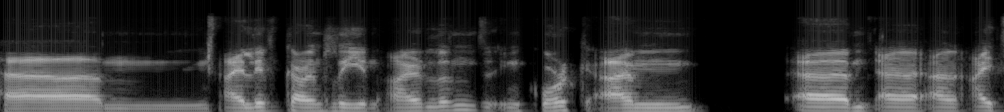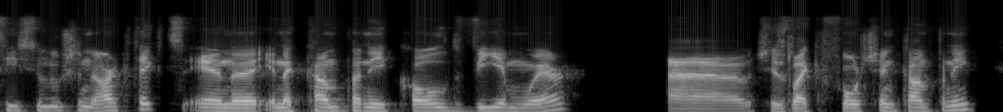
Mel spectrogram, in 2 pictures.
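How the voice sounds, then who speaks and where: A man's voice: mid-range voice, fairly bright tone, smooth, dry recording. A man from Egypt, a startup founder, introducing himself in a live online Q&A and talking hesitantly, with many fillers and restarts.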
